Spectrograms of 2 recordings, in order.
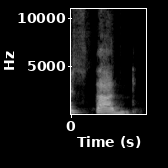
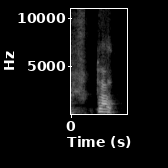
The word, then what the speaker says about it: Stadt: And also, Sister Alicia, to perfect it, the D in the word, don't pronounce it. Got it? You don't say in their Stad, but go to the T. In their Stadt.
